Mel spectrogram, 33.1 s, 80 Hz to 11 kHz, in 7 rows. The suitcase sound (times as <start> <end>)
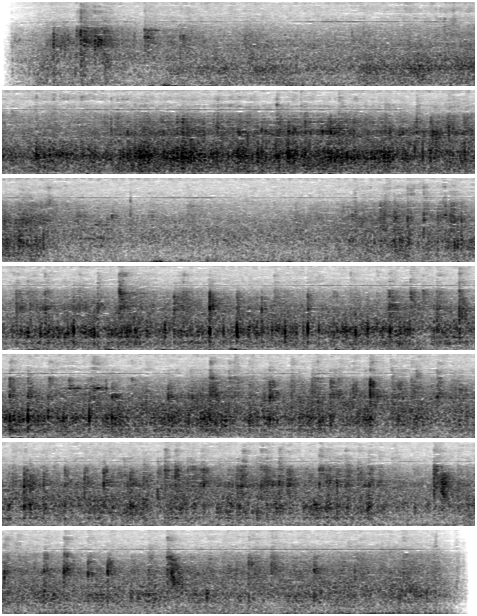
0.0 10.2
